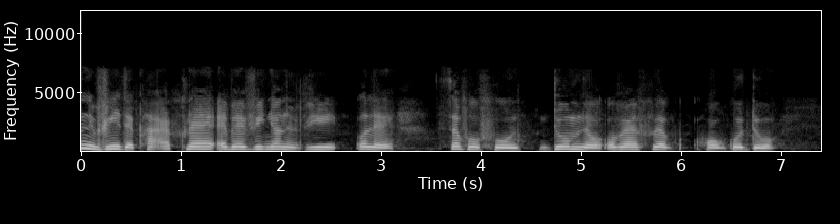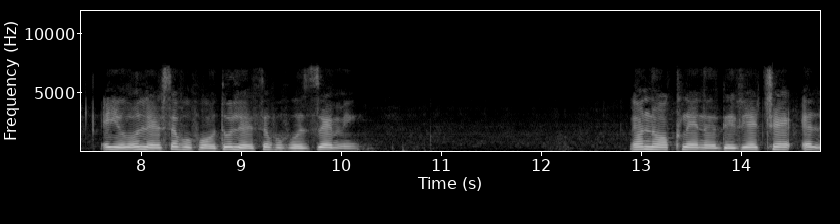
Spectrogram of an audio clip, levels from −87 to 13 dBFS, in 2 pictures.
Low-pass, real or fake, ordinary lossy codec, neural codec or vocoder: 7.2 kHz; fake; AAC, 64 kbps; codec, 16 kHz, 4 kbps, X-Codec, WavLM features, trained on Multilingual LibriSpeech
